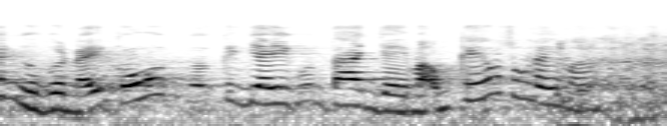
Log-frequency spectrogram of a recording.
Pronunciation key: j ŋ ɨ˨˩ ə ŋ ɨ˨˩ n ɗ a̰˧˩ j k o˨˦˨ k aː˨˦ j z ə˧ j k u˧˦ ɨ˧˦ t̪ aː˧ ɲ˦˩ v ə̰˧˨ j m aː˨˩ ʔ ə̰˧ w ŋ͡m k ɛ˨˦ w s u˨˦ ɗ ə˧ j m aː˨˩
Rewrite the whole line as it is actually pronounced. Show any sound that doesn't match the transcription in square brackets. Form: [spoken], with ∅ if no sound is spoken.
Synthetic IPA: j ŋ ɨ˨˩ ə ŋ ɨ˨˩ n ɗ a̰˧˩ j k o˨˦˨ k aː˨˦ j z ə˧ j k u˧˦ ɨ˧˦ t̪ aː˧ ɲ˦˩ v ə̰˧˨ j m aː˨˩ ʔ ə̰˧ w ŋ͡m k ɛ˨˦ w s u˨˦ ɗ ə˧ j m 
